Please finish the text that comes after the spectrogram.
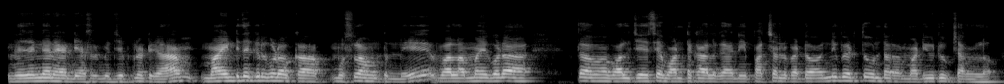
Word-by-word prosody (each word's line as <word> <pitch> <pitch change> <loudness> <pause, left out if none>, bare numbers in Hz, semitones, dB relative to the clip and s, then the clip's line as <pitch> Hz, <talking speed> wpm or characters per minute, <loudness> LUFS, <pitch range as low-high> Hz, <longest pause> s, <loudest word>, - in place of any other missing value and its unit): నిజంగానే 150 +2 +3
అండి. 135 -1 -1
అసలు 135 +1 -6
మీరు 130 -1 -5
జెప్పినట్టుగా 135 -2 -2 0.5
మా 155 - +6
ఇంటి 165 +2 0
దగ్గర 180 -1 0
గూడా 165 -1 +4
ఒక 150 - -3 0.4
ముసలాముంటుంది. 145 -4 -2 0.3
వాళ్ళ 145 0 +5
అమ్మాయి 155 +1 0
గూడా, 160 0 +5 0.6
ఇట్లా 165 - 0 0.3
వాళ్ళు 145 0 +3
చేసే 150 +2 +1
వంటకాలు 140 0 0
గాని, 135 0 -2
పచ్చడ్లు 145 +1 -3
పెట్టడం 145 +1 0
అన్నీ 170 +4 -1
పెడుతూ 165 0 -1
ఉంటారనమాట 135 -4 -3
యూట్యూబ్ 145 0 -3
ఛానెల్లో. 120 -2 -4
145 Hz, 155 wpm, -22 LUFS, 135-155 Hz, 0.6 s, మా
